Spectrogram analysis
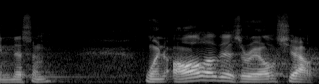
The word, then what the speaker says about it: Nisan: This is the first month of the Jewish year, pronounced in different ways. I'm going to say Nisan. Some people say Nisan, but most say Nisan.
